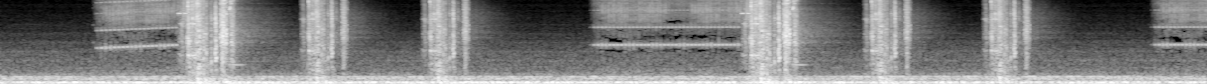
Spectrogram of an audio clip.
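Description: Short electronic whooshes and chimes sound again and again.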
